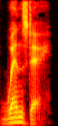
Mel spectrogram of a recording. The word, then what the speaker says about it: Wednesday: people off oh good one Wednesday is actually pronounced Wednesday English spelling doesn't always match pronunciation which can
